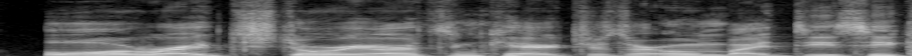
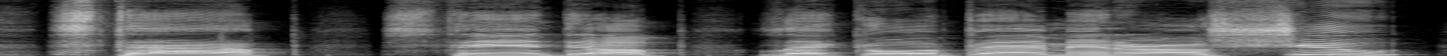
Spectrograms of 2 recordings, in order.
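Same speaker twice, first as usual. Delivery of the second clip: calling out; 8 semitones higher than usual. Acted. Doctor orders the attacker off Batman, shouting high. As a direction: shout her down to stop him. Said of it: "calls out".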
